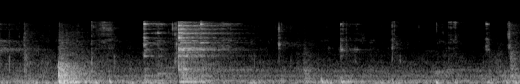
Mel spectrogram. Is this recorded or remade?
recorded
